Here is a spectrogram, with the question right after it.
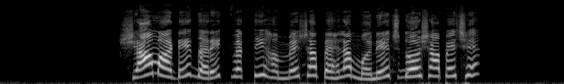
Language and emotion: Gujarati, angry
